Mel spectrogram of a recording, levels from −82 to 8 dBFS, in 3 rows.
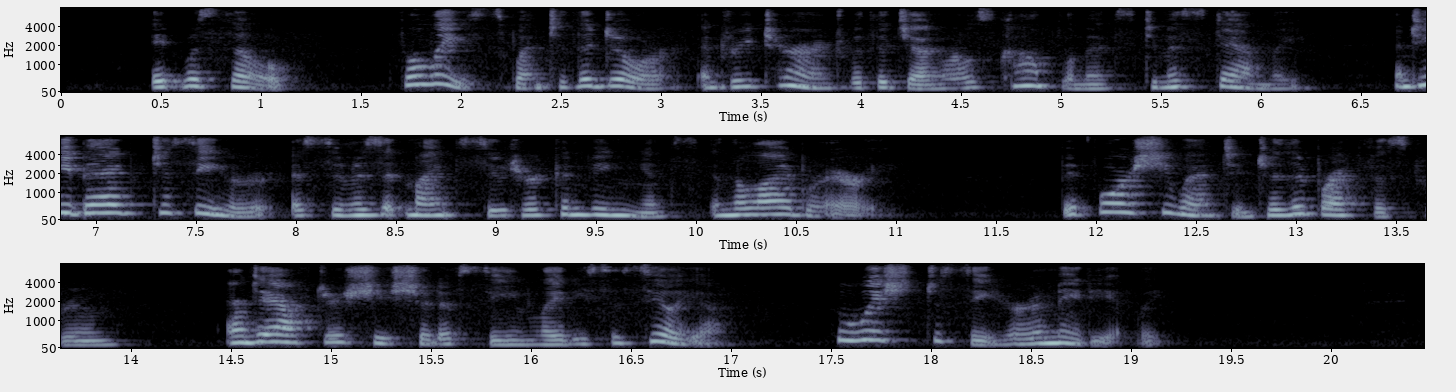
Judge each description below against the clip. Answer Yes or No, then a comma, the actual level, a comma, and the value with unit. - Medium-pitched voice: No, high, 205 Hz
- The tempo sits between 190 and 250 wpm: No, average, 160 wpm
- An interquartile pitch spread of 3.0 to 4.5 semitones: No, average, 5.1 semitones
